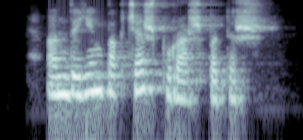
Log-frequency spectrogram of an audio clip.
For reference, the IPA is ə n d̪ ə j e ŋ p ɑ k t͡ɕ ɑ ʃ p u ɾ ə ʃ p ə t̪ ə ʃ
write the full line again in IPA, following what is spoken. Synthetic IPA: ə n d̪ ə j e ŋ p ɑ k t͡ɕ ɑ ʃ p u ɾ ɑ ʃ p ə t̪ ə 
